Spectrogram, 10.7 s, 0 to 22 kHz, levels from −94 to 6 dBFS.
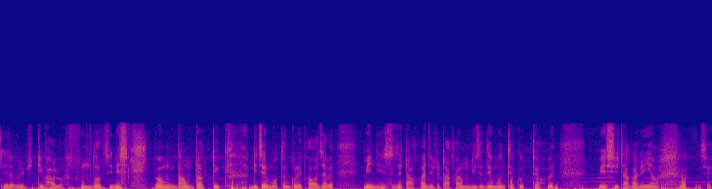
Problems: constant background noise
